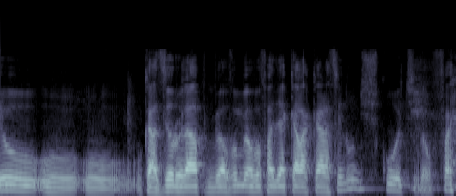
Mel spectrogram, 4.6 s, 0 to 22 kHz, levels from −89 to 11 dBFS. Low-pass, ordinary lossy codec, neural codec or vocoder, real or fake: none; none; none; real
